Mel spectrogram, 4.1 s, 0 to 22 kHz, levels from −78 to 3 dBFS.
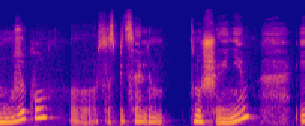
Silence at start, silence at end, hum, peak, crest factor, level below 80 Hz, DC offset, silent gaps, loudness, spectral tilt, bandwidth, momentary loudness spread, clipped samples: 0 s; 0 s; none; -4 dBFS; 18 dB; -56 dBFS; under 0.1%; none; -19 LUFS; -4 dB/octave; 16 kHz; 18 LU; under 0.1%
